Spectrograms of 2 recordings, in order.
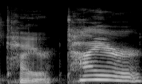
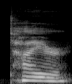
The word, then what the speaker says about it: Tyre: Just for the record, it is Tyre. Tiresome. Yeah. Tired of me pronouncing it wrong. Swing tire. Wife Tyre. is doing a mental trick on the air. Yes. Yeah. I'm like, Tyre. It's Tyre, you Dumbo.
